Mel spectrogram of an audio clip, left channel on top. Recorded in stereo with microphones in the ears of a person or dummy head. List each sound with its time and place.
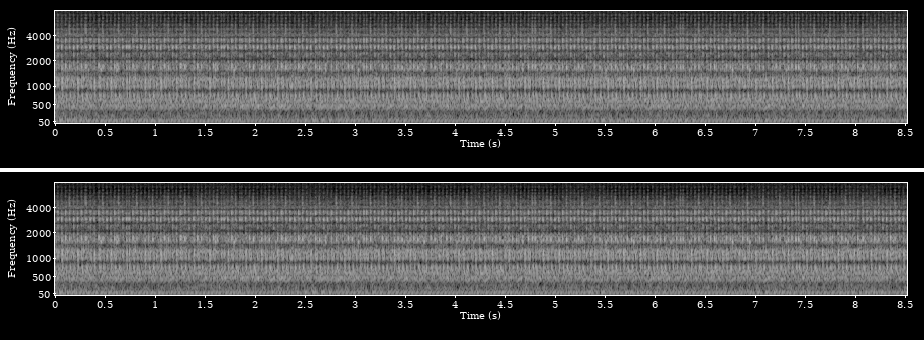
0.0 s an engine running: 5° left (ahead or behind)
